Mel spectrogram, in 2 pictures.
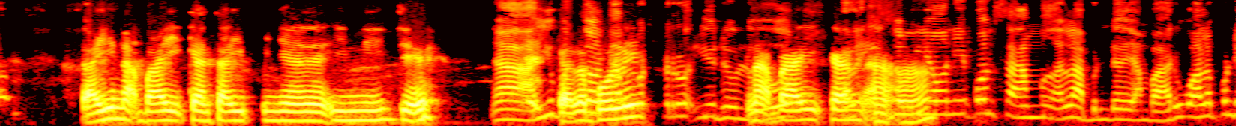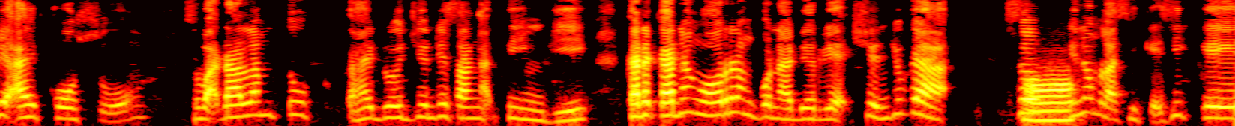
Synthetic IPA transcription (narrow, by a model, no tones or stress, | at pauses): sajana̰ʔbaɪʔkansajapuɲainĩd͡ʒə | najubkəalabolɛət̪əɾʊʔ̚judulnaʔbaɪʔkːana̰ʔãɲonĩpʊnsamalahbəndəjaŋbaɾuwalawpʊndiəaɪkosɔŋ | səbap̚dalamt̪u | hajdɾod͡ʒiəndiəsaŋat̪ːiŋɡi | kadakadaŋoɾaŋpʊnadaɾiɛk̚siənd͡ʒuɡaʔ | soɔminʊmlahsikɪt̪̚sikɪt̪̚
